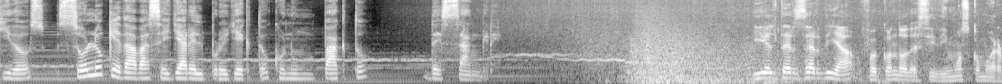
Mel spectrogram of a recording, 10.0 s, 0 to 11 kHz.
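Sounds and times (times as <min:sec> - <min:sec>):
speech: 0:00.0 - 0:05.0, 0:07.5 - 0:10.0
steady rain at night: 0:05.0 - 0:10.0
low thunder rumbling: 0:05.4 - 0:10.0.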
